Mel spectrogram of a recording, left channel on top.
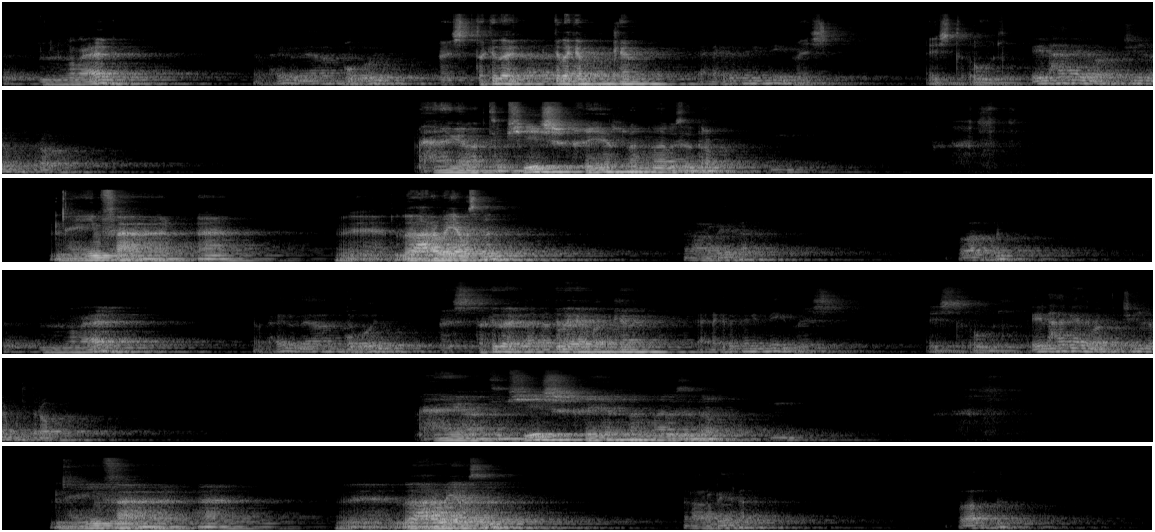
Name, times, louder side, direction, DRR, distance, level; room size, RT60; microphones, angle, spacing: voice 1, 0.4-1.2 3.4-3.5 4.4-5.2 5.5-6.4 7.9-8.2 9.3-10.0 15.7-18.7 21.0-21.4 23.5-25.4 26.4-28.1 33.0-33.1, left 2 dB, 60° left, 4 dB, 0.7 m, -28 dB
voice 2, 2.5-3.9 5.2-6.0 6.9-8.0 10.3-12.2 18.3-18.4 19.2-19.5 29.8-30.7 32.6-32.9, right 1 dB, 40° right, 0 dB, 1.0 m, -36 dB
11.5 x 4.2 x 4.0 m, 2.3 s
head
